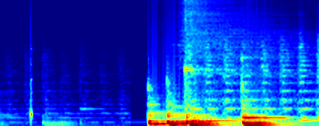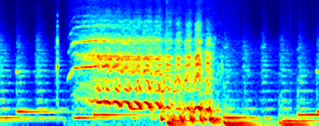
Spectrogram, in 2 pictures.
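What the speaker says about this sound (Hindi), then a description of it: "ये घोड़ा हंस के दिखला दे" A horse whinnies in an animated Hindi children's story, a long, loud, wavering neigh rising over background music after a brief quiet opening.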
